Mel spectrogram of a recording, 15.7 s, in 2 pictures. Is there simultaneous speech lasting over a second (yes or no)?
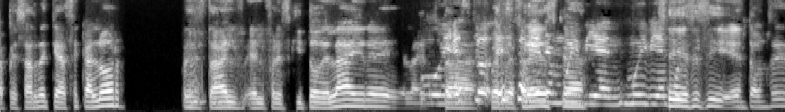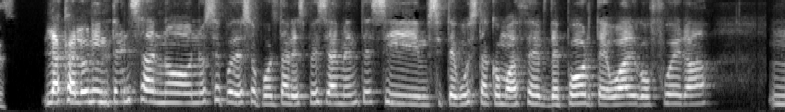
yes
